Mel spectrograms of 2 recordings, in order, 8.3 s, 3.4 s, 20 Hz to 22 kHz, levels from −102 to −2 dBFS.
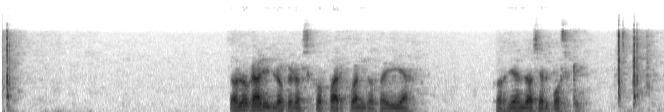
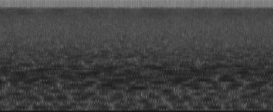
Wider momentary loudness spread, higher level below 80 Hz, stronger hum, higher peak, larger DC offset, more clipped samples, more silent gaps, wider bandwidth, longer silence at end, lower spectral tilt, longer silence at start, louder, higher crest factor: first, 13 LU vs 0 LU; second, -52 dBFS vs -34 dBFS; neither; about the same, 0 dBFS vs 0 dBFS; second, under 0.1% vs 40%; second, under 0.1% vs 9%; neither; second, 7.8 kHz vs over 20 kHz; first, 0.2 s vs 0 s; first, -5.5 dB/octave vs -1 dB/octave; about the same, 0.1 s vs 0 s; second, -22 LUFS vs -5 LUFS; first, 24 dB vs 10 dB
